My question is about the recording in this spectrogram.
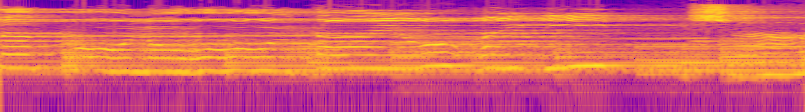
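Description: A solo singer sings a slow ballad over a sustained instrumental accompaniment. The sung notes are held and glide in pitch, and there is a short breathy hiss near the end.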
